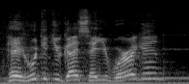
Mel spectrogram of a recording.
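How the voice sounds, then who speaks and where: A man's voice: high-pitched, a little fast, a bit bright, faint music behind. A man playing a wary informant in a video game cutscene. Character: wary male informant answering an interrogator.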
